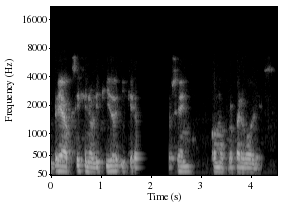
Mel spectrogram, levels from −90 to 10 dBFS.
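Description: Speech clip with a call audio freeze from 1.71 to 2.39 s, after "oxígeno líquido y". The last sound trails into a fading buzz or hiss, then about 450 ms of silence. Speech resumes where it stopped, with nothing lost. Likely cause: delayed packets emptied the jitter buffer.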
